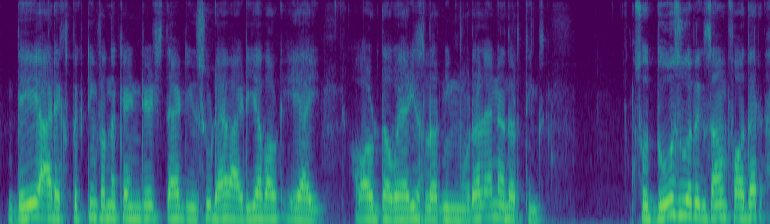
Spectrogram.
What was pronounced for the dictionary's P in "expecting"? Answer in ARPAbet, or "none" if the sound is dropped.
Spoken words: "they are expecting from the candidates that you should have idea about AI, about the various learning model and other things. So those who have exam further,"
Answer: P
